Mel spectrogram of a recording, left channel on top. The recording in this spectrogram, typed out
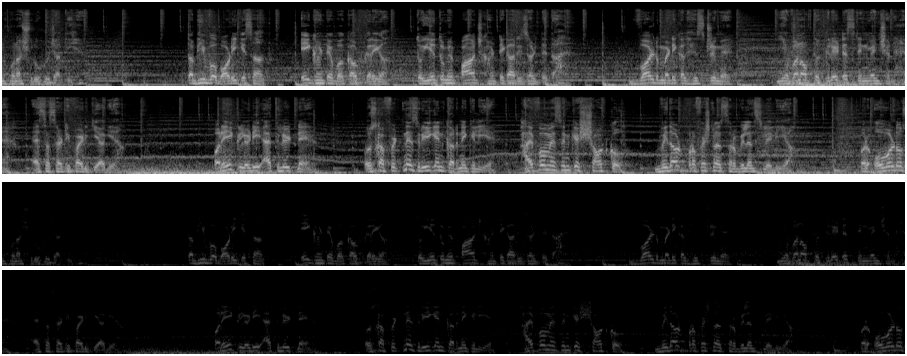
होना शुरू हो जाती है। तभी वो बॉडी के साथ 1 घंटे वर्कआउट करेगा तो ये तुम्हें 5 घंटे का रिजल्ट देता है। वर्ल्ड मेडिकल हिस्ट्री में ये one of the greatest invention है, ऐसा सर्टिफाइड किया गया। और एक लेडी एथलीट ने उसका फिटनेस रीगेन करने के लिए हाइपोमेसिन के शॉट को विदाउट प्रोफेशनल सर्विलेंस ले लिया, पर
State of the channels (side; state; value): right; quieter; 29.3 dB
